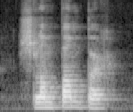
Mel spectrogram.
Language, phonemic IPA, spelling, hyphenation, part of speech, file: Dutch, /ˈslɑm.pɑm.pər/, slampamper, slam‧pam‧per, noun, Nl-slampamper.ogg
- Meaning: a lazy, decadent, often gluttonous, man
